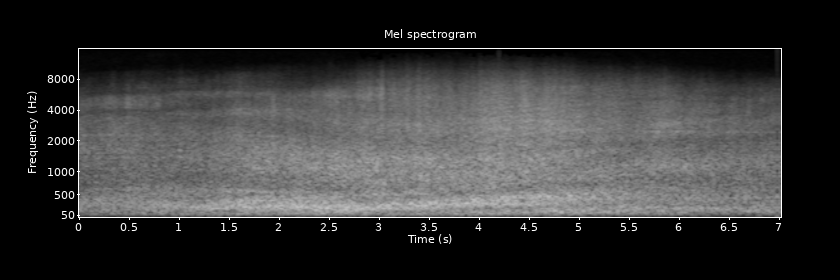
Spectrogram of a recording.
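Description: An airliner arriving at Amsterdam Schiphol Airport passes close by with a loud, broad jet roar that swells in the middle and eases off slightly toward the end, with no voices over it.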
